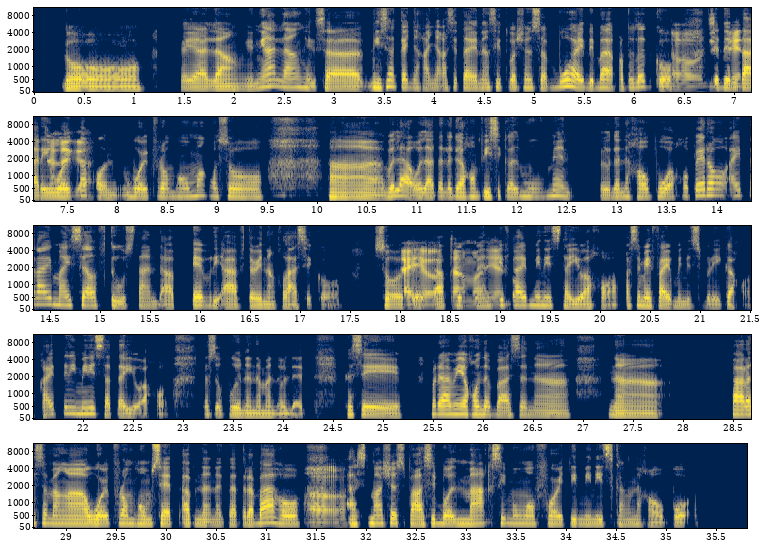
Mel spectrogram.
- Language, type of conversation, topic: Filipino, unstructured, Ano ang paborito mong libangan?
- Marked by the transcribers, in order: other background noise; tapping; "ako" said as "akon"; in English: "I try myself to stand up every after"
